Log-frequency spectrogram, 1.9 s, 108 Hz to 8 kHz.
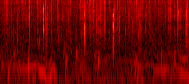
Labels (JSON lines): {"label": "biophony, cascading saw", "recorder": "SoundTrap 600 or HydroMoth"}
